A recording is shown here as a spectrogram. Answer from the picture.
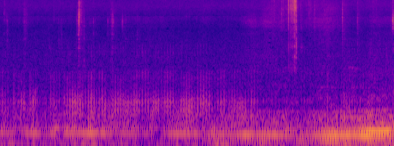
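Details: Kitten purring close up, a steady low rumble with fine rapid pulsing that runs throughout, swelling a little louder near the end, with a few brief faint clicks and rustles above it.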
